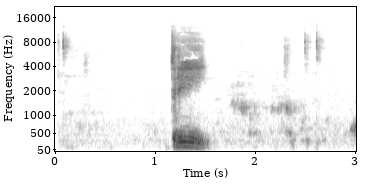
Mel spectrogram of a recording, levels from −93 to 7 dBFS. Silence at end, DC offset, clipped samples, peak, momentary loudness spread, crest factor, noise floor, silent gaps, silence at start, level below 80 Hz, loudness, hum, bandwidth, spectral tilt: 1.5 s; under 0.1%; under 0.1%; -12 dBFS; 27 LU; 20 dB; -78 dBFS; none; 1.15 s; -78 dBFS; -26 LUFS; none; 11 kHz; -4.5 dB/octave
